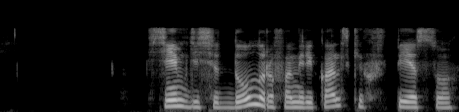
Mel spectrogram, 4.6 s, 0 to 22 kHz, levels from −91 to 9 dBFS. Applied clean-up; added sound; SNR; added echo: neural mask model Resemble Enhance denoiser.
